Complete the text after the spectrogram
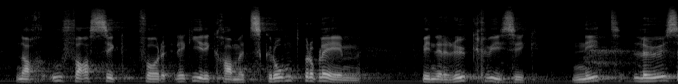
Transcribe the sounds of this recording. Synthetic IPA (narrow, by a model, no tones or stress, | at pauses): nɑχufːɑsɪkfɔɾːɛɡ̥iːɾɪkχɑmət͡sɡ̥ɾʊntprɔbleːm | b̥ɪnɛɾəɾʏkχviːsɪk | nɪtløːsə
